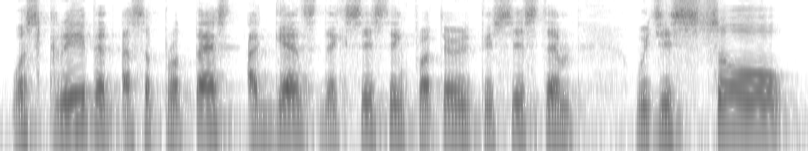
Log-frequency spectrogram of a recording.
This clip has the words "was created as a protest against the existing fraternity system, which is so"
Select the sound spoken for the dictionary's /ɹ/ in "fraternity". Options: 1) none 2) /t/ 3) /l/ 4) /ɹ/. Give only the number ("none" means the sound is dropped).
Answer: 4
